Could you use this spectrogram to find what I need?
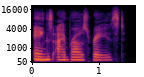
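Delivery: plain reading voice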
